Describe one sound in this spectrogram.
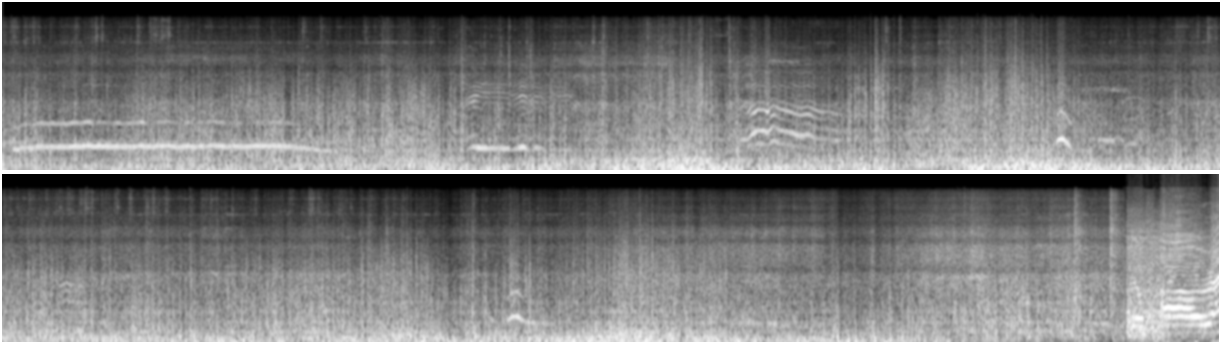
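A roller coaster rattles and roars along wooden tracks.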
